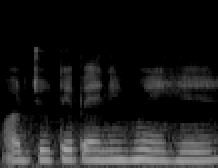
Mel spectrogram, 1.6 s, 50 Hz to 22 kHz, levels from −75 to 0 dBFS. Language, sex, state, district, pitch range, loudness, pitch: Urdu, female, Andhra Pradesh, Anantapur, 190-200 Hz, -35 LUFS, 195 Hz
